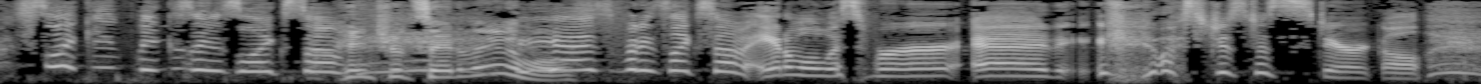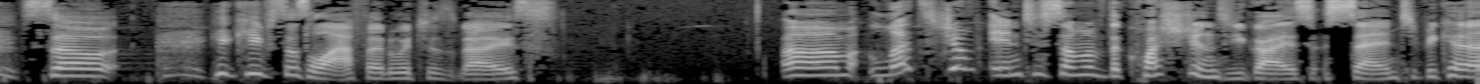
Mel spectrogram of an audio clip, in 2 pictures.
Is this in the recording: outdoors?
yes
